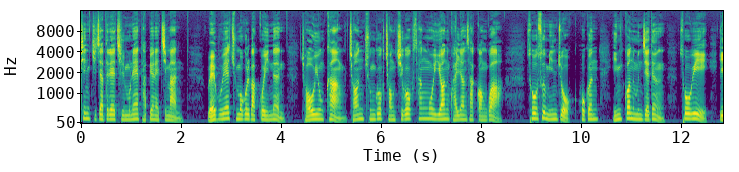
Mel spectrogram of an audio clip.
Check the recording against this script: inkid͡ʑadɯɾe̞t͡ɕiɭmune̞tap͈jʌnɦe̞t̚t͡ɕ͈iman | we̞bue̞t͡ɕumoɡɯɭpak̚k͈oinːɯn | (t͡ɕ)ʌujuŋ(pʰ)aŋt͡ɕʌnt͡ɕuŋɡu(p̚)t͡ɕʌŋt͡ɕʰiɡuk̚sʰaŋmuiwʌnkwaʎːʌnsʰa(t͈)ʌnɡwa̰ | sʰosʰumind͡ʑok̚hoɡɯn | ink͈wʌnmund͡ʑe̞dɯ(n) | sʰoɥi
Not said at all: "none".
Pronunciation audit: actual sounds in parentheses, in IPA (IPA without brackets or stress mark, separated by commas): t͡ɕ, kʰ, k̚, k͈, ŋ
